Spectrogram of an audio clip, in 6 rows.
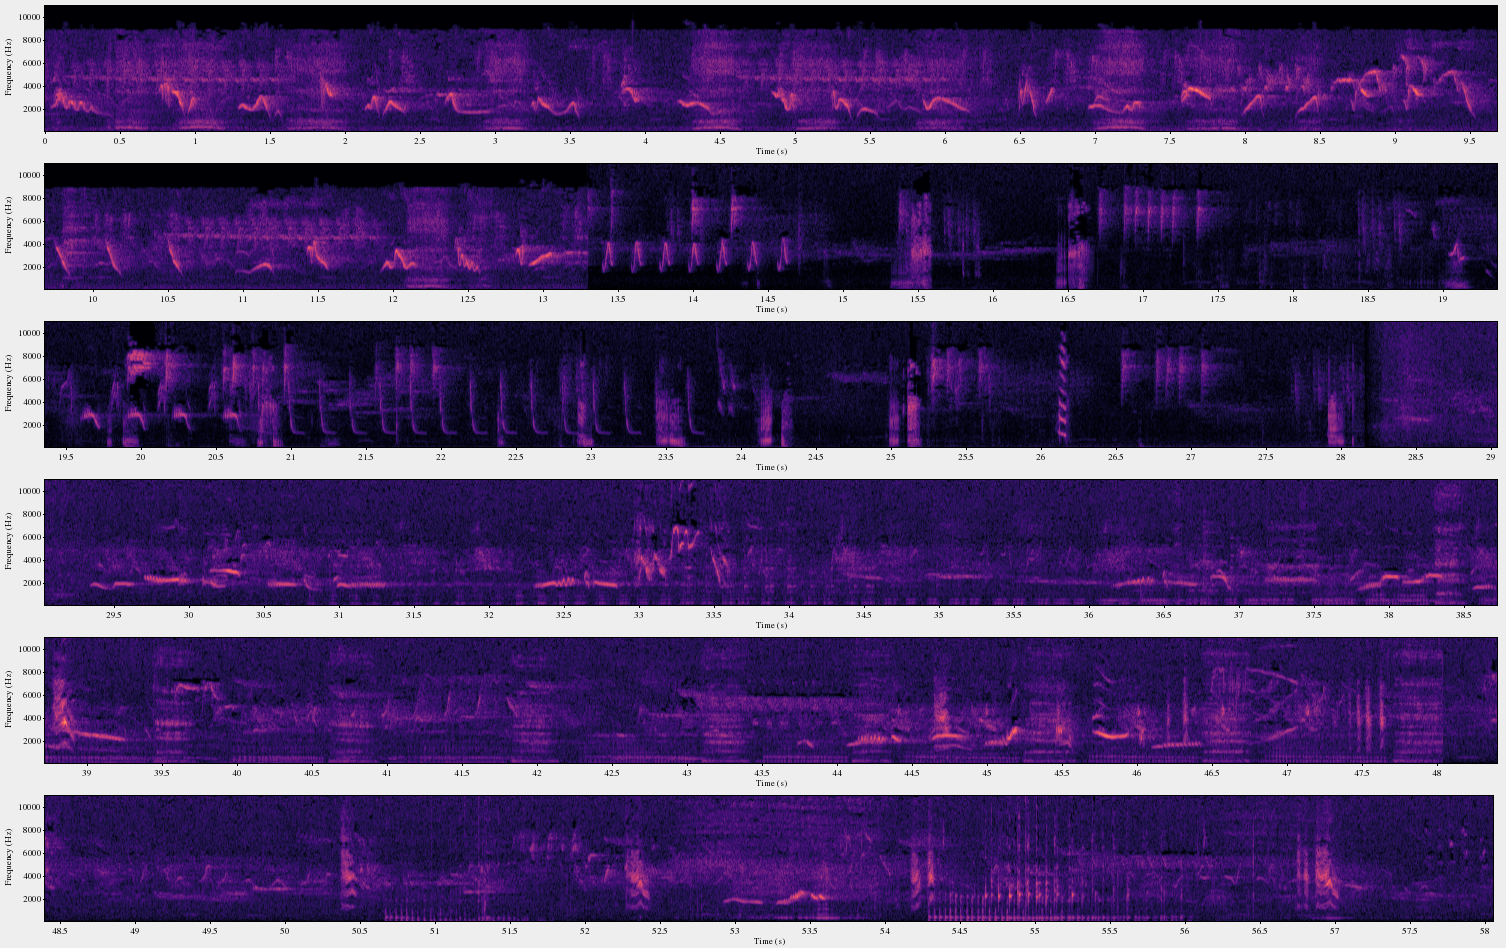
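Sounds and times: birds chirping: 0.0s - 58.0s
koala bellowing: 30.5s - 48.1s, 50.6s - 51.9s
low grunts: 36.1s - 48.1s, 50.6s - 51.9s, 54.3s - 56.7s.

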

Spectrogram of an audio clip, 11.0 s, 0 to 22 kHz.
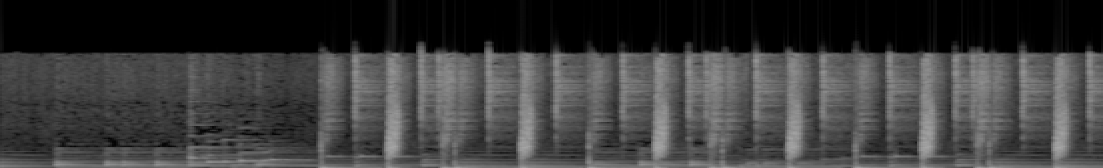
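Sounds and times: piano chords: 0.0s - 11.0s
deep bass: 3.2s - 3.9s, 4.6s - 11.0s
steady drum beat: 3.2s - 11.0s.

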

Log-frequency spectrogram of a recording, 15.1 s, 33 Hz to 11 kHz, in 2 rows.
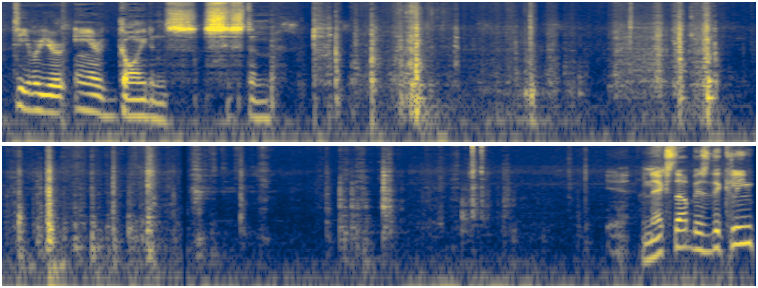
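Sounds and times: plastic rubbing and scraping: 3.1s - 12.3s.

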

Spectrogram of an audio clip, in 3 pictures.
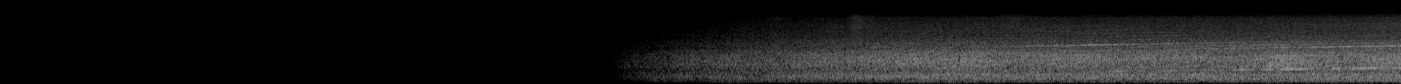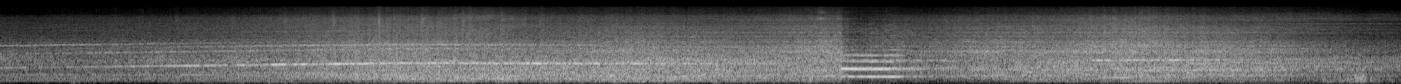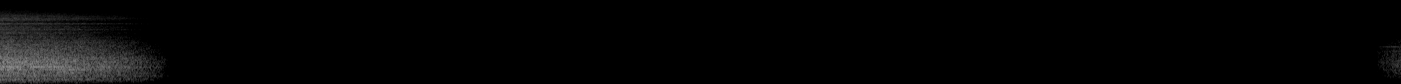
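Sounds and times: train horn blast: 22.4s - 23.6s.

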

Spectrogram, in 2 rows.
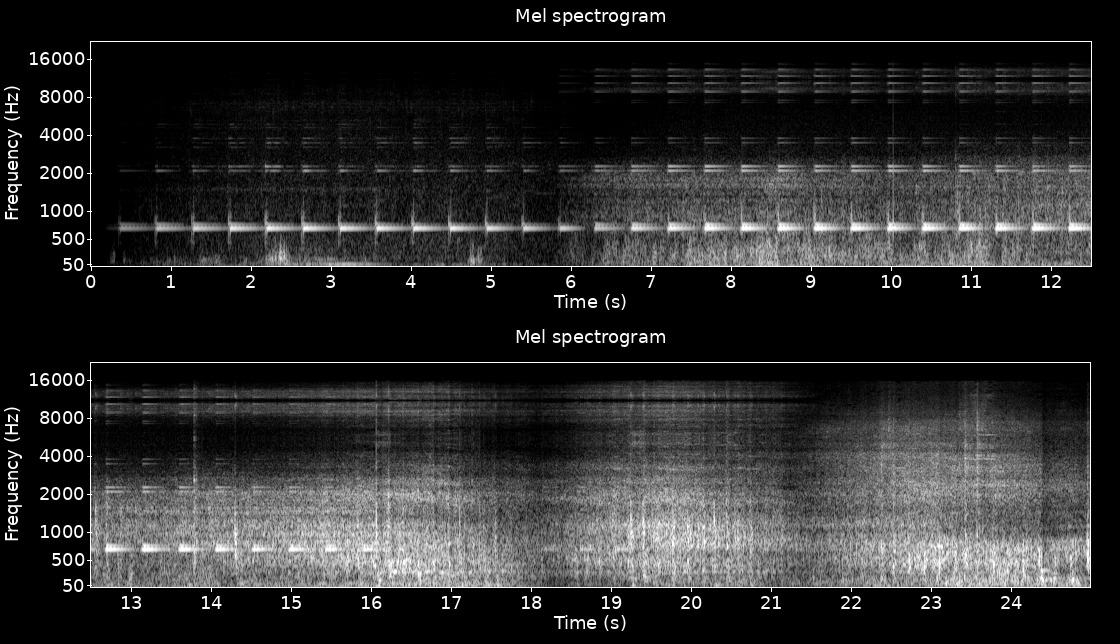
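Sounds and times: level crossing warning bell: 0.2s - 17.0s
train rumbling: 0.3s - 24.9s.

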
